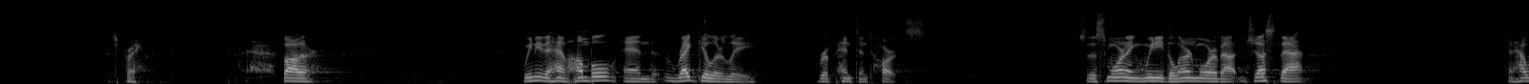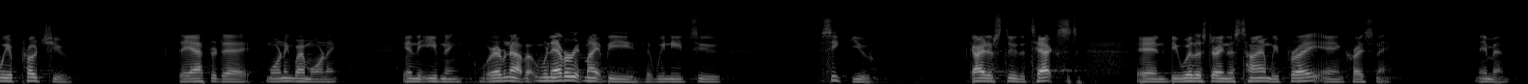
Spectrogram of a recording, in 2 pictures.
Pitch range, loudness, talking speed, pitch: 125-150 Hz, -36 LUFS, 130 wpm, 140 Hz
